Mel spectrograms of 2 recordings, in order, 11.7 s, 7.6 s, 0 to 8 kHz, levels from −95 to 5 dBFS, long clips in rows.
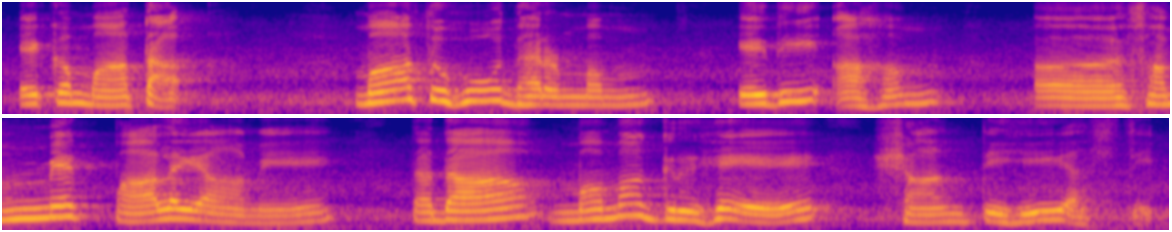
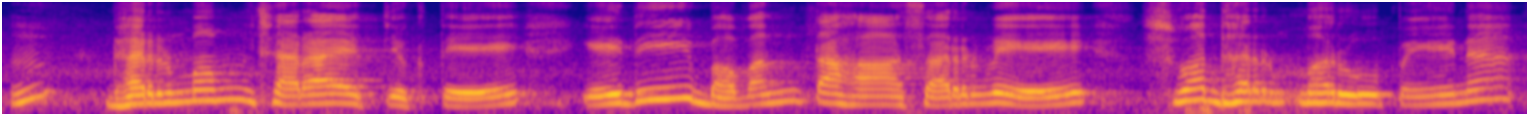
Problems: none marked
